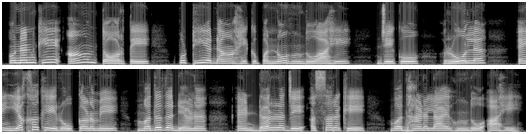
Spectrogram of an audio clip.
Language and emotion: Sindhi, neutral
